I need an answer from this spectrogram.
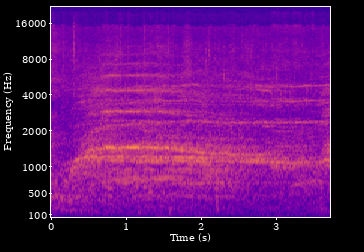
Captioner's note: crowd cheering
